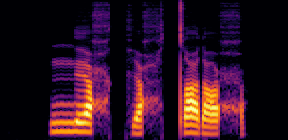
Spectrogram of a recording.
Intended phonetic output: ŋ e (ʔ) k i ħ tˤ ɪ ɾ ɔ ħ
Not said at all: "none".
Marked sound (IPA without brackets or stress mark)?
ħ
